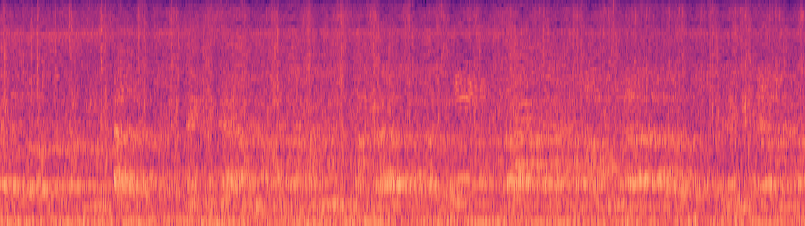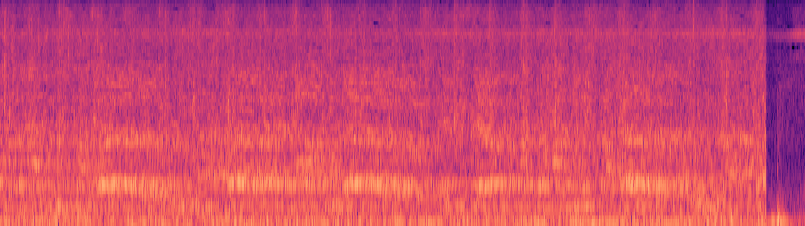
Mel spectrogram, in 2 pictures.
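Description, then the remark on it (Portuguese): A large crowd of football supporters chants protest slogans in unison, a loud, continuous roar of many voices with rhythmic shouted phrases repeating throughout. “O protesto de ontem, Gabriel. Torcedor na bronca. Ordem, grito de protesto. Palavras de ordem.”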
